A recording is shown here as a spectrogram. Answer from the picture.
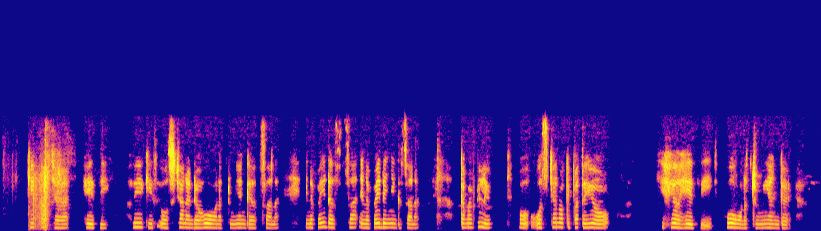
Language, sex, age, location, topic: Swahili, female, 36-49, Wajir, health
